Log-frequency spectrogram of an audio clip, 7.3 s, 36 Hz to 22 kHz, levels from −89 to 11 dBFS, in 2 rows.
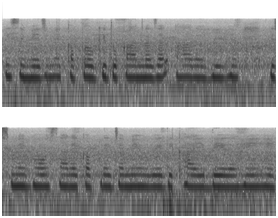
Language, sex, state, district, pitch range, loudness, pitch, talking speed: Hindi, female, Madhya Pradesh, Dhar, 220-225 Hz, -13 LUFS, 220 Hz, 165 wpm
